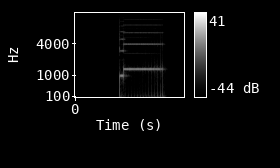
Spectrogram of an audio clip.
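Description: Livestream donation alert sound: a short ringing electronic tone that starts about a second in, steps up in pitch almost at once and holds for under a second with a fast flutter, then stops.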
